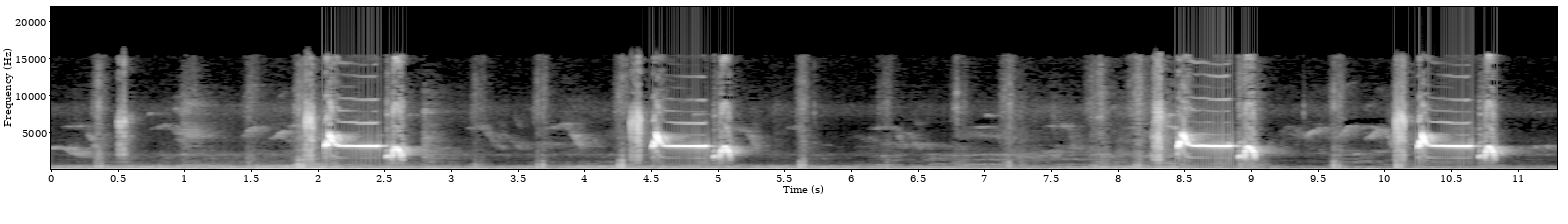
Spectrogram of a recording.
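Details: Relaxed prinia song with phrases of a clear level whistle ending in a descending rasp, four phrases across eleven seconds separated by pauses, faint rumble underneath.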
